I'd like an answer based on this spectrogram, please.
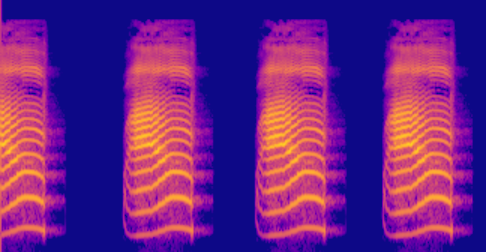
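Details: Mother cat, feral, calling her kittens: four even, bright meows, each under a second, swelling quickly then fading, evenly repeated about every one and a half seconds against complete quiet.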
